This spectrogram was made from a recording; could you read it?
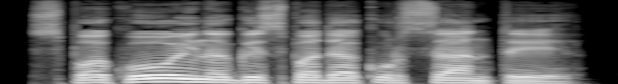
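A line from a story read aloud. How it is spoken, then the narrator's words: Bear's booming rumble. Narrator (Russian): прогудел медведь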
